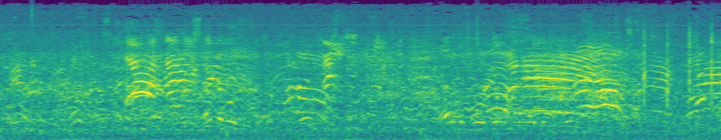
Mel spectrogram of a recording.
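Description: A large outdoor crowd shouts and cheers excitedly.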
